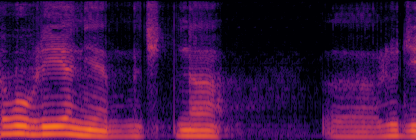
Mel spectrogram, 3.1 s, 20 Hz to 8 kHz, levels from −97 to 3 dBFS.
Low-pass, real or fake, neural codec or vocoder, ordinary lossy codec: none; fake; codec, 16 kHz, 0.9 kbps, LongCat-Audio-Codec; none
